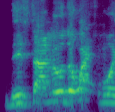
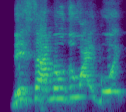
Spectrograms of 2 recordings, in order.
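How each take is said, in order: First: Said in the usual way. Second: Put-on "boy" lifted high at the end, like a question; rising emphasis. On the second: Shown as a demonstration. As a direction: push "boy" up, higher pitched and incredulous.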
